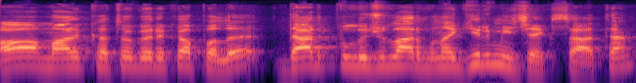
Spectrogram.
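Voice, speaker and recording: A man talks very fast in a fairly high, animated voice. The recording is very clean, with a silent background. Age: 20s. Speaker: online business coach. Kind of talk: educational monologue.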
